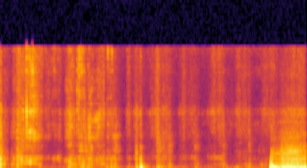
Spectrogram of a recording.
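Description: A person chewing crunchy beer-battered, deep-fried chicken wieners, with small crunching sounds on and off. Near the end there is a louder, low, muffled sound lasting about half a second.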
